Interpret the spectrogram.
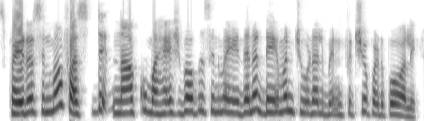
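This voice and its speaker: A young television serial actress with a Godavari Telugu accent gives casual interview answers, chatty and animated with frequent fillers. Her voice sits high and moves very fast, in a dry, studio-quality recording.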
